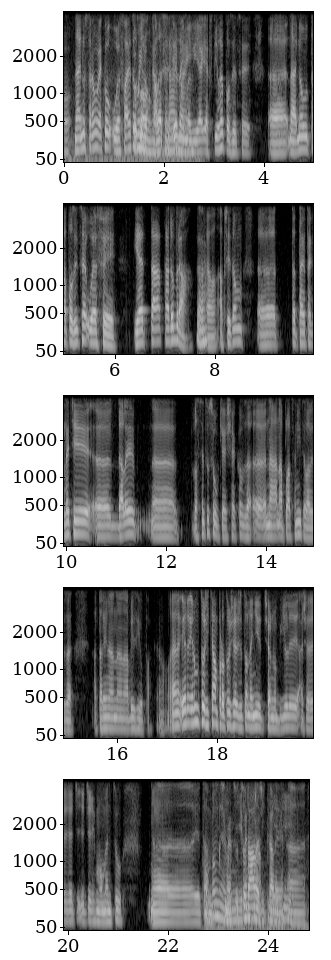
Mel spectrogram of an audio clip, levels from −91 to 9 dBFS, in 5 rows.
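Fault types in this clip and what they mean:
No fault types are present in this clip, so there are none to explain.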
